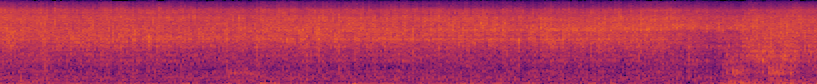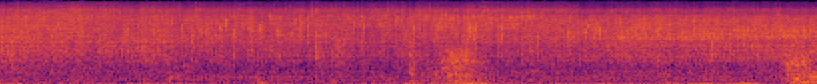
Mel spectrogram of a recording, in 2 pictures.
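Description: Sweet potatoes cook in a hot pan with a loud, continuous sizzle, broken by a couple of brief stirring scrapes.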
